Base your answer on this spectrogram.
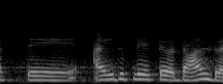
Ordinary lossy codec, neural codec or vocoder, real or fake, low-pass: none; none; real; none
